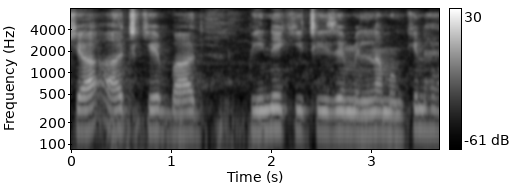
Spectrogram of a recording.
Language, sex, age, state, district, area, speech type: Urdu, male, 18-30, Delhi, Central Delhi, urban, read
